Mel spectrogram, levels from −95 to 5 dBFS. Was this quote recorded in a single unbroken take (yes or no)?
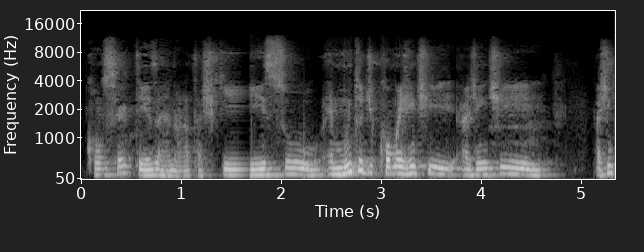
no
